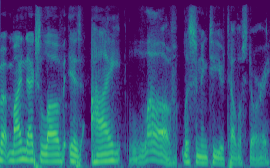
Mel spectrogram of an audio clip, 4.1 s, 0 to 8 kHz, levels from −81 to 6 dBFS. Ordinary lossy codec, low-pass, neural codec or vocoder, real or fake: MP3, 48 kbps; 7.2 kHz; none; real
